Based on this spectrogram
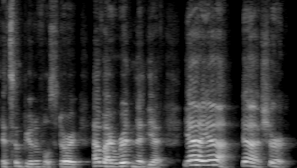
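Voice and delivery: loud, laughing mock boast. Mock bragging, laughing at herself.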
